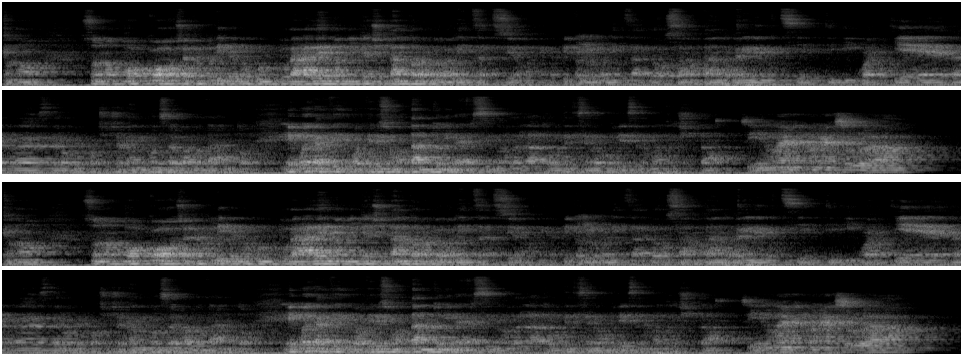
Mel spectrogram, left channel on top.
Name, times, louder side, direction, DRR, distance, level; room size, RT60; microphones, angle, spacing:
voice 1, 0.0-16.7, left 1 dB, 60° left, -9 dB, 0.7 m, -31 dB
voice 2, 12.3-12.8 17.0-18.6, left 1 dB, 15° left, -15 dB, 1.5 m, -33 dB
3.1 x 2.2 x 2.8 m, 1.4 s
head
